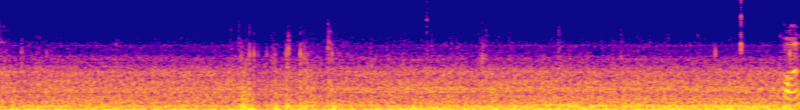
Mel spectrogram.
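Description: Steady low rumble of a car's engine and road noise, heard inside the cabin while driving.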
